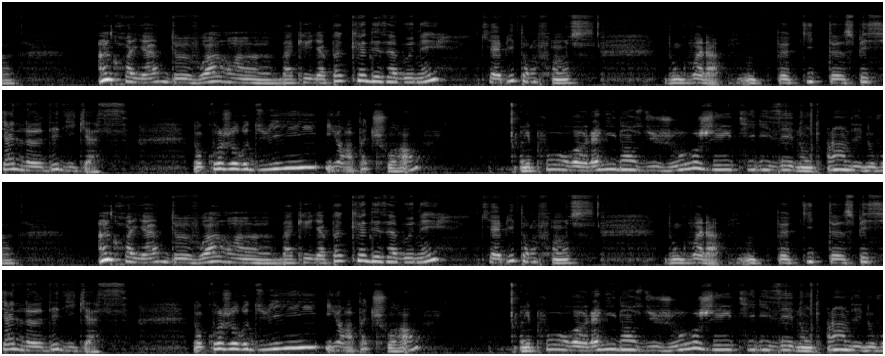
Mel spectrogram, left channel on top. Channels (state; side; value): identical; both; correlation 1.00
